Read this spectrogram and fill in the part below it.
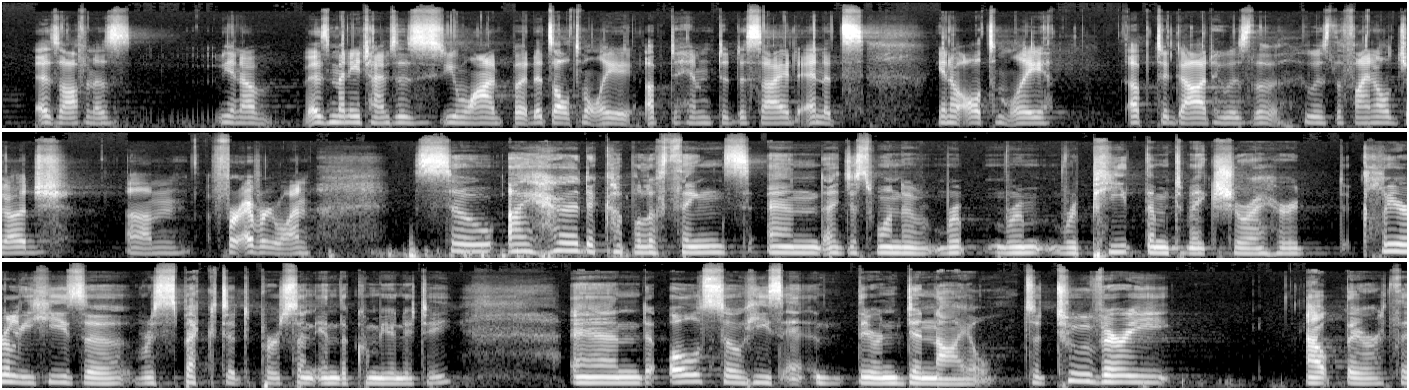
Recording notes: Q&A Discussion Circle w/the Imams. Receive questions from the congregation.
